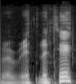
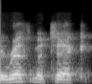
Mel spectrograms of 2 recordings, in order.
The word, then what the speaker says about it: arithmetic: So the arithmetic or arithmetic, I think you can pronounce the word either way.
